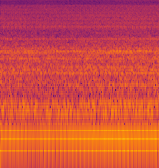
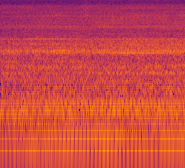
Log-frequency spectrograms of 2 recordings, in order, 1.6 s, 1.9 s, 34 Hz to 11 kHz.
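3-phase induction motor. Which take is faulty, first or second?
first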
